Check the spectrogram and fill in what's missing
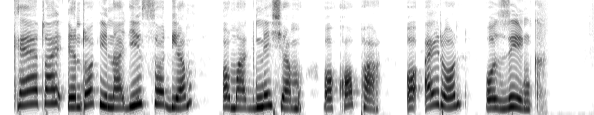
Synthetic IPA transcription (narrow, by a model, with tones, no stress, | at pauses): kɛta˦je˨ndo˦ki˨na˨d͡ʒɪ˦so˦dja˨m | o˨ma˨ɡne˦ʃa˨m | ɔ˨kʰɔ˦pa˨ | ɔ˨a˦i˦ɾɔ˨n | ɔ˨zɪ˦ŋk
